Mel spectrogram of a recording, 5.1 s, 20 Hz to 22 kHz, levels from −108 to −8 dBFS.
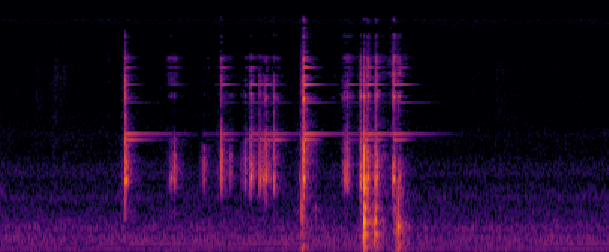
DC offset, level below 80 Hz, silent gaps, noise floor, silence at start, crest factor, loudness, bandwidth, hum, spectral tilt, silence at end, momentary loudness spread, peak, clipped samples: under 0.1%; -80 dBFS; none; -76 dBFS; 1.05 s; 36 dB; -44 LUFS; 16 kHz; none; -2 dB/octave; 1.7 s; 22 LU; -12 dBFS; under 0.1%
